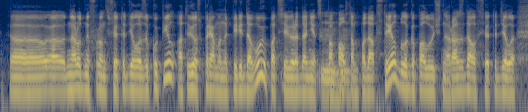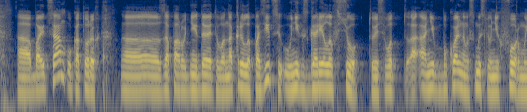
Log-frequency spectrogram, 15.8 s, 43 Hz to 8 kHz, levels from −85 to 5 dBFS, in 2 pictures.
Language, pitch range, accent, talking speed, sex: Russian, 110-125 Hz, native, 175 wpm, male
